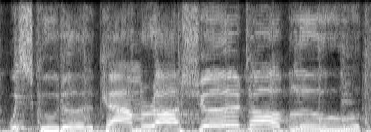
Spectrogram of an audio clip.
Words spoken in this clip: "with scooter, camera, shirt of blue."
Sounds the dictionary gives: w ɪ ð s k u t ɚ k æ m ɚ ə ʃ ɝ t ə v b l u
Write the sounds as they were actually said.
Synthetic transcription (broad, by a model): w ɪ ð s k u t ɚ k æ m ɚ ə ʃ ɝ t ə v b l u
